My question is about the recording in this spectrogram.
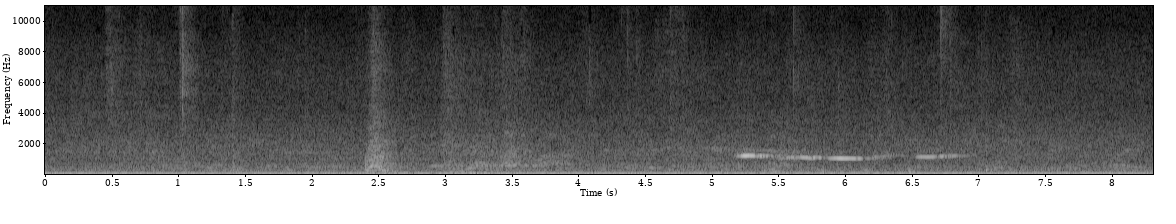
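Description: Trading cards being handled and laid on a table, with a few light clicks and one sharper snap about two and a half seconds in. About five seconds in comes a short whistled phrase of a few notes, lasting under two seconds.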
